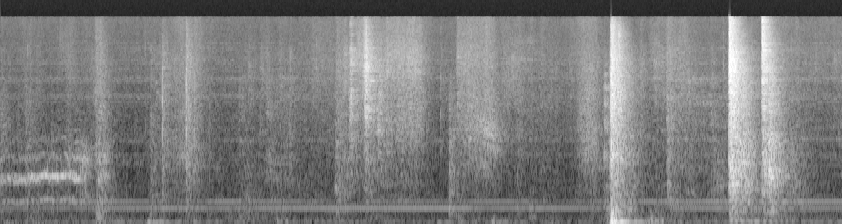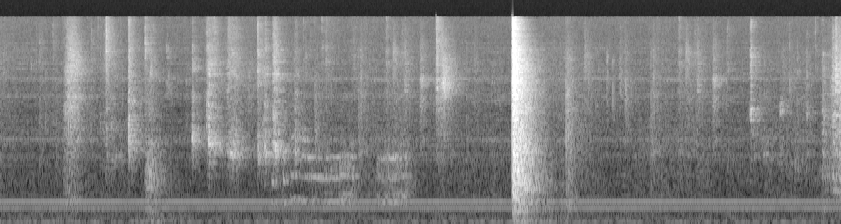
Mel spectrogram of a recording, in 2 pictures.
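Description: Eggs being cracked against a frying pan: a few sharp knocks and clatters, the loudest about six seconds in, more just after, and one more near the end, over a steady low hum.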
